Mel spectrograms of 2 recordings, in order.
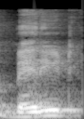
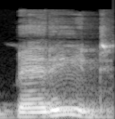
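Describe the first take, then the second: First: BURIED with an "eh" first vowel, "BEH-reed"; BURIED opening like the word "berry"; correct pronunciation. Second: BURIED with an "uh" first vowel, "BUH-reed"; wrong pronunciation. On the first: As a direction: say BURIED like "berried". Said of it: "इसको buried कहेंगे". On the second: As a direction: mispronounce BURIED as "burr-eed". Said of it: "buried नहीं बोलेंगे". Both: Shown as a demonstration.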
